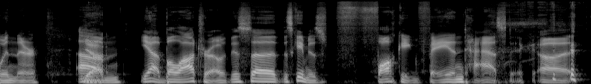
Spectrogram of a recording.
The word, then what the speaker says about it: Balatro: Balatro? Is that how you say it, Jeremy? Yeah, I keep calling it Balatoro.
